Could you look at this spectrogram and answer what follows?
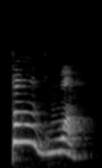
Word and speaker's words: pingouin: Je fais un peu cette drôle de tête parce qu'en fait, pingouin, tu verras, ça s'écrit pas O-I-N à la fin. Mais par contre, à la fin, ça se prononce bien g-ouin. Pingouin.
